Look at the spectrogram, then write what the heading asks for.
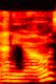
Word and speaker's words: Neo: guess I should ask did I pronounce it right I said Neo laog group or is it Neo Law Group this is this subject of internal debate at our firm I say Neo so as far as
